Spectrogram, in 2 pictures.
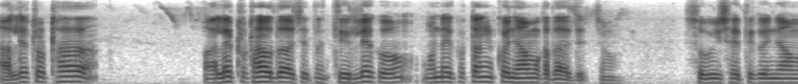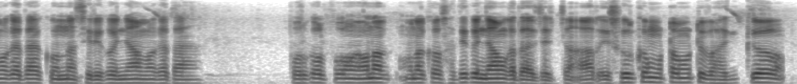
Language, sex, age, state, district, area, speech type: Santali, male, 30-45, West Bengal, Purulia, rural, spontaneous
